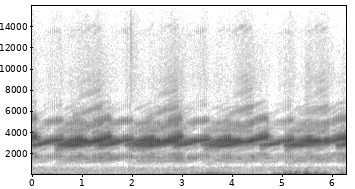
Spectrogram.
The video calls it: Chant de la Rainette faux-grillon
